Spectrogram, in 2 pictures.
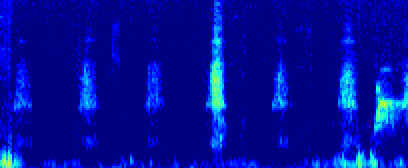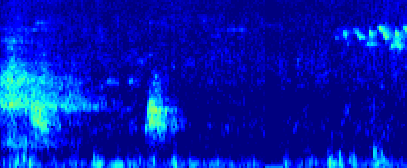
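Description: Faint 'bump breathing': a slow exhale pushed out through pinched lips in short, irregular puffs, with a softer drawn-out breath sound a little past the middle. A bird trills briefly near the end.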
